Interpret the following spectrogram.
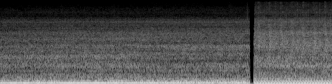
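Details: Porsche 924 Turbo idling: deep steady low rumble with no squeal left once warm; owner says a too-thin accessory belt slips and squeals when cold until the engine warms up. Engine idling normally.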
